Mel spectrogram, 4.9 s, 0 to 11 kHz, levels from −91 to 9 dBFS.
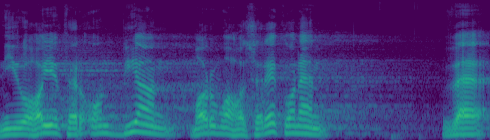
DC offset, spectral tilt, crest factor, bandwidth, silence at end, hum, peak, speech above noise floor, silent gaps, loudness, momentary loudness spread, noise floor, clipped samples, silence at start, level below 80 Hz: under 0.1%; -7.5 dB/octave; 18 dB; 9.8 kHz; 0 s; none; -12 dBFS; 31 dB; none; -31 LUFS; 9 LU; -61 dBFS; under 0.1%; 0 s; -72 dBFS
